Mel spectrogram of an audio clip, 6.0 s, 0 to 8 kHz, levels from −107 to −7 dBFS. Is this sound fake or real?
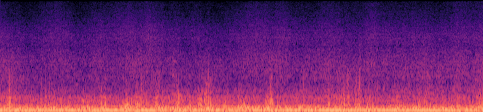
real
